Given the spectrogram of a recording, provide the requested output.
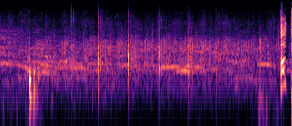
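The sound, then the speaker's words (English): A large church audience shouts and claps in a steady rhythm, about two claps per second, over a background of raised crowd voices and a sustained musical tone, ending in a louder burst. “Come on, some of you shout louder for Ole Miss than you're shouting right now.”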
